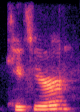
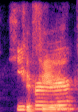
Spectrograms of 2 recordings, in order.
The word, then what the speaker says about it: kefir: Kefir? Kefir.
